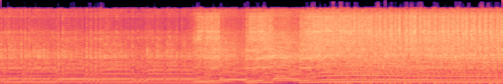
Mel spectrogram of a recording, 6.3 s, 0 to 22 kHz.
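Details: 1984 SR125 single revving: a rising note, then ragged crackling exhaust pops near the top of the revs, like car anti-lag. It is a high-rev misfire, and the owner suspects an intake leak.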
